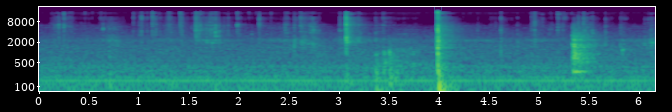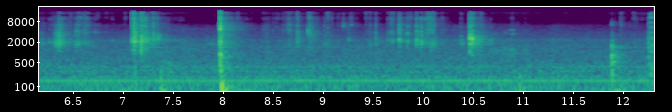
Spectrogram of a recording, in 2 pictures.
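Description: Eggs being knocked and cracked against the rim of a glass measuring cup: about half a dozen sharp clicks and knocks, the loudest about four and eight seconds in, with a faint steady low hum underneath.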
